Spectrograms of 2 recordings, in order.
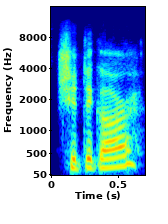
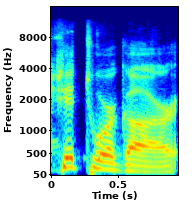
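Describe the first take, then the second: First: "Chittagar" with a short middle "ta", no "or"; unsure pronunciation. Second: "Chittorgarh" with a full "tor" in the middle; corrected pronunciation. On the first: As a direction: say "Chittagar" as a questioning guess, middle syllable reduced. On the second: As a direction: repeat "Chittorgarh" carefully, sounding the middle "or". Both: Real, not acted. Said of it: "Chittorgarh, yeah".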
